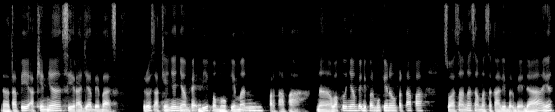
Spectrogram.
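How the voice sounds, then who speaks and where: Man, low voice, warm mellow tone, casual chatty storytelling. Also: measured pace. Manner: chatty, tags sentences with "ya", chuckles.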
